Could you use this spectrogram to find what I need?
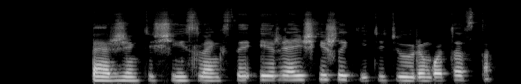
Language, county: Lithuanian, Kaunas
